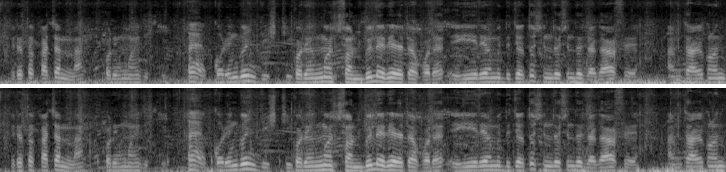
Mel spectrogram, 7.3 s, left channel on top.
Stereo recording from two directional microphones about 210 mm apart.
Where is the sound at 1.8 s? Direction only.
20° right (ahead or behind).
